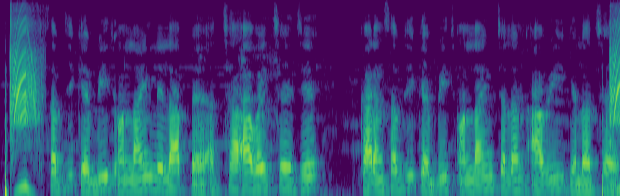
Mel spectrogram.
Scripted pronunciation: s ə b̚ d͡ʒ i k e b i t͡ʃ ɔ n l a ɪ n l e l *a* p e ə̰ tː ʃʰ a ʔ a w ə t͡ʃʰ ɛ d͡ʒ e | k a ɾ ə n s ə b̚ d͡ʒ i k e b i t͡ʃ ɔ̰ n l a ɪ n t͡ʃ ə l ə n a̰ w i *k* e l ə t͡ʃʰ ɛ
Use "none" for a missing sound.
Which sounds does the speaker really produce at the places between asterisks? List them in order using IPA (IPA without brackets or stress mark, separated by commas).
a, ɡ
